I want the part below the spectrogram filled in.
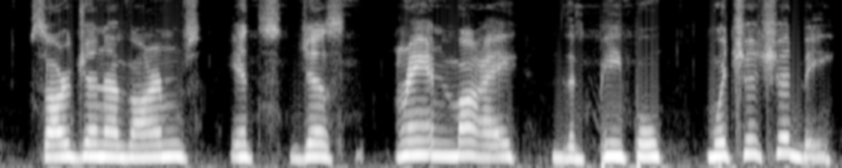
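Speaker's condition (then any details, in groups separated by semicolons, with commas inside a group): Cerebral palsy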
